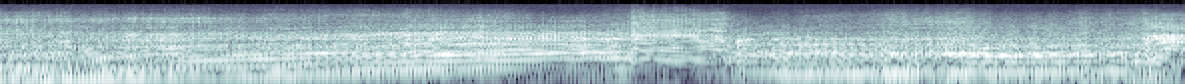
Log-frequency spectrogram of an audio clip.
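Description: A classic car's engine accelerating away, its pitch rising steadily for about two and a half seconds, then dropping sharply about three seconds in at a gear change or lift-off. A lower, steady engine note from another car follows.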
